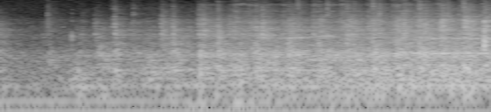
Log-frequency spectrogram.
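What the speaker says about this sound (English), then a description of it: "hit my little lock button and hit the start button. And now let's let the blue stitch out." A Brother Persona beginner embroidery machine stitches out a blue section of a patch, a steady close buzzing hum with rapid regular needle ticks running continuously without pause.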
